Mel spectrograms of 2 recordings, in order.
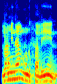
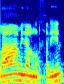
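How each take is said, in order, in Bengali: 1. 'la' এর স্বরধ্বনি ছোট। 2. 'la' এর স্বরধ্বনি টেনে লম্বা করা হয়।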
